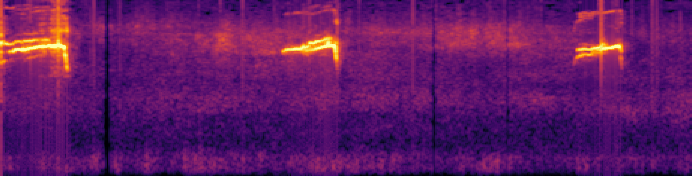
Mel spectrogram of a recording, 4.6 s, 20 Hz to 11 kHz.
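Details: High whistled calls from a wild bald eagle family meeting on their nest tree in Southwest Florida, April 2024 nest cam: three separate thin, slightly rising notes spaced about two seconds apart over low background rumble.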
